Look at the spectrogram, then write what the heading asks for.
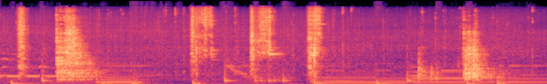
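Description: Food sizzles and is stirred on a Blackstone griddle for lettuce wraps, with short bursts of sizzle and clinking utensil scrapes recurring every second or so, close by with no talking.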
